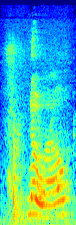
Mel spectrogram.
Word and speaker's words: Noel: The O is going to have a long O sound and you're going to hear L at the end. How would you read it, Tim? Noel.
